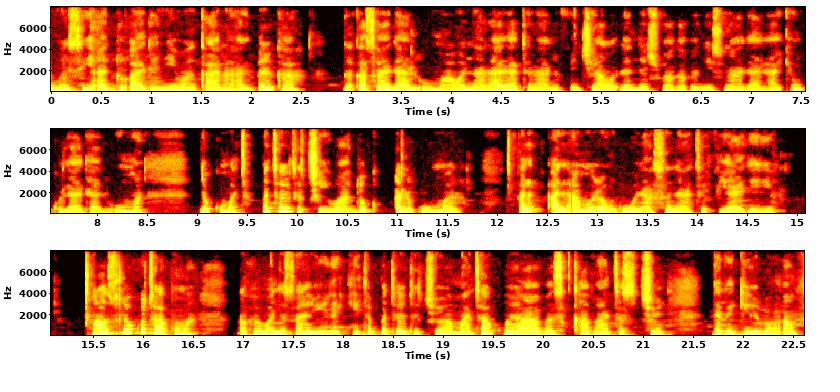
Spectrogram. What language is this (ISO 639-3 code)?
hau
